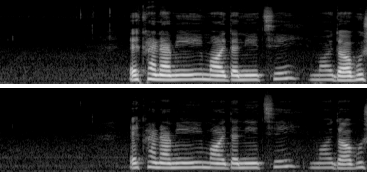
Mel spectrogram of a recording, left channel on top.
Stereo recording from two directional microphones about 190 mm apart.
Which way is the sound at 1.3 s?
25° left (ahead or behind).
